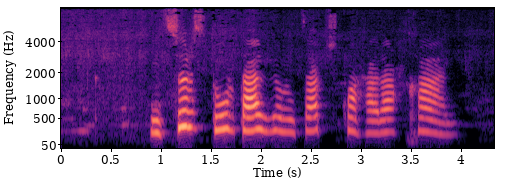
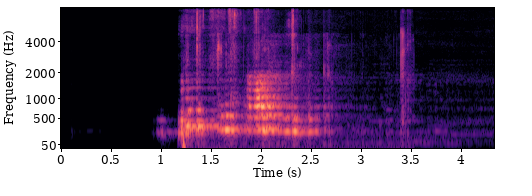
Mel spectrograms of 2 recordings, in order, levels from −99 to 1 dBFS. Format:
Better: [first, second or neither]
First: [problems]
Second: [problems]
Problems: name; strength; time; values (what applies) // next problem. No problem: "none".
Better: first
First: none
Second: noise reduction (neural mask model DeepFilterNet 3)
